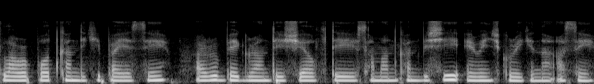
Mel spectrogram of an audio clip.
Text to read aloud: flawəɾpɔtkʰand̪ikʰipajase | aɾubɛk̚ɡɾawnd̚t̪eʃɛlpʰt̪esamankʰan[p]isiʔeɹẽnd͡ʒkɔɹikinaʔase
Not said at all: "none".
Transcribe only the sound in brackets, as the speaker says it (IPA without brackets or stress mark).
b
